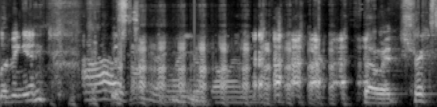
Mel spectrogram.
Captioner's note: all laughing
